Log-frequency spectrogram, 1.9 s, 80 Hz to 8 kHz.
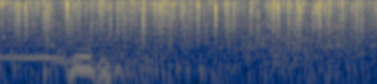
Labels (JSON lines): {"label": "biophony, cascading saw", "recorder": "SoundTrap 600 or HydroMoth"}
